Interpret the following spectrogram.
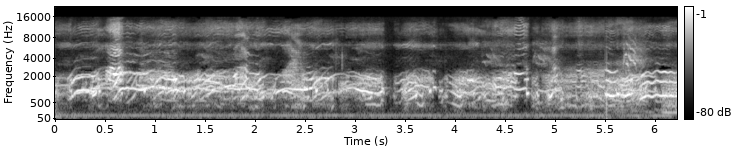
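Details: Male and female Mudhol Hound puppies giving continuous high, wavering whines and whimpers that overlap and slide up and down, several voices at once with brief pauses, over a faint steady low hum.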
